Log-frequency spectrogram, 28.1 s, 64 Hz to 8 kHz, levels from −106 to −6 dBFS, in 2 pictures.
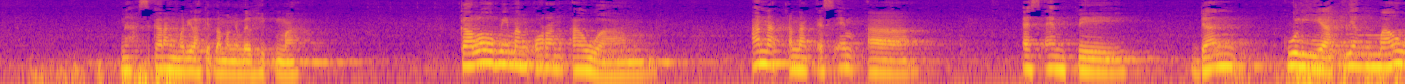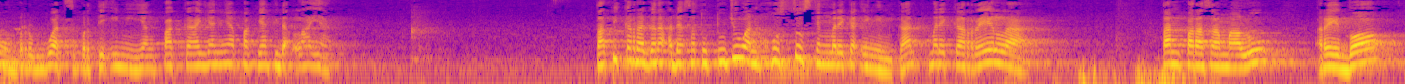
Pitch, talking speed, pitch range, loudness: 180 Hz, 90 wpm, 150-200 Hz, -22 LUFS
